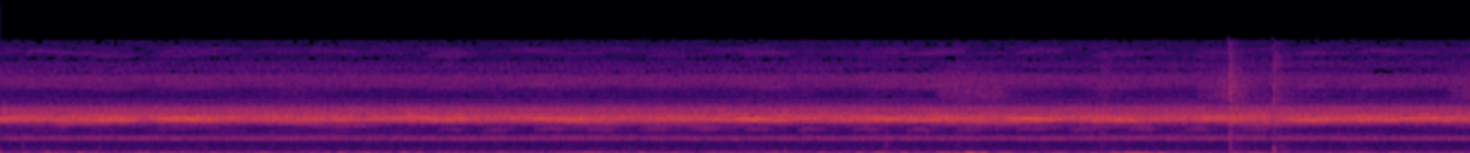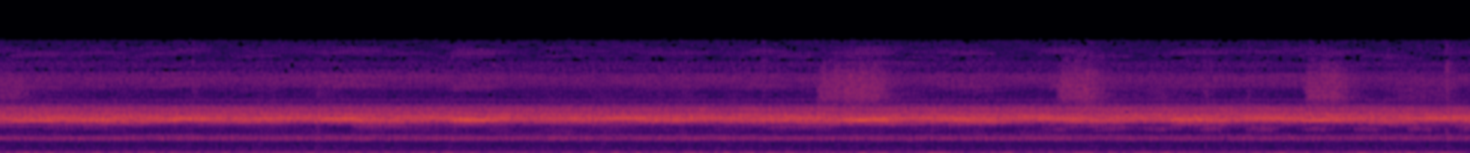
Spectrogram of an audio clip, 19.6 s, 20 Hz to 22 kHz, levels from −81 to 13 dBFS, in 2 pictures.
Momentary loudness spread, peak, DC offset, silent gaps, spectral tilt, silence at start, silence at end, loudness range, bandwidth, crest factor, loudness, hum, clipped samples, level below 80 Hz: 3 LU; -14 dBFS; 0.7%; none; 1.5 dB/octave; 0 s; 0 s; 1 LU; 16.5 kHz; 16 dB; -27 LUFS; none; under 0.1%; -50 dBFS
